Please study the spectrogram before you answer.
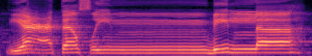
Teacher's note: إخفاء الميم الساكنة بغنة عند لقائها بالباء · Term: الإخفاء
